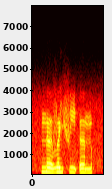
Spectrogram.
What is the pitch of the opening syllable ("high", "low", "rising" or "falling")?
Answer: low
